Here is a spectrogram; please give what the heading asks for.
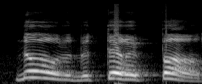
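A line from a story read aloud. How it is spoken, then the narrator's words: Exclaiming. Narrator (French): s'écria Edda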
